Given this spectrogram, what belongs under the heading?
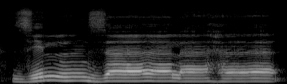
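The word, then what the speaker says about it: زلزالها: panjang dua harakat zilzalaha nah dua ketukan Za l ha Nah jangan sampai empat ataupun lima itu kurang tepat karena mad thabi'i kaidahnya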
